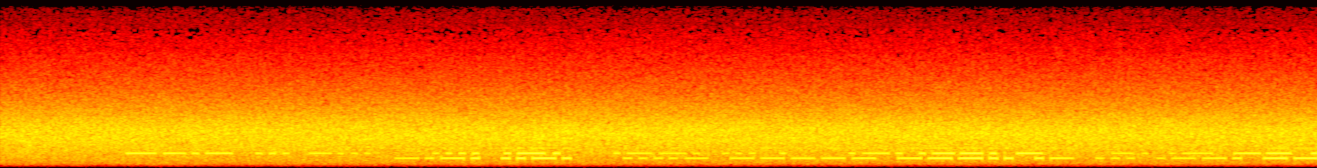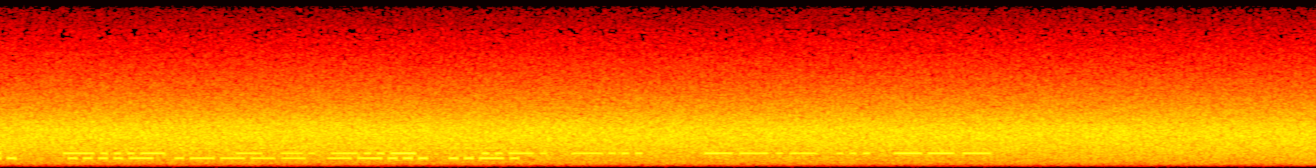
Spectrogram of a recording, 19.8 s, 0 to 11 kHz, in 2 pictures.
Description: Morse code, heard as two keyed tones, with heavy radio static and fading. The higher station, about 24 wpm, 990 Hz: QSB HR PSE RPT NAME <BT> TNX FB QSO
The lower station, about 21 wpm, 660 Hz: CF 408ASPG 417F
